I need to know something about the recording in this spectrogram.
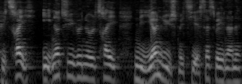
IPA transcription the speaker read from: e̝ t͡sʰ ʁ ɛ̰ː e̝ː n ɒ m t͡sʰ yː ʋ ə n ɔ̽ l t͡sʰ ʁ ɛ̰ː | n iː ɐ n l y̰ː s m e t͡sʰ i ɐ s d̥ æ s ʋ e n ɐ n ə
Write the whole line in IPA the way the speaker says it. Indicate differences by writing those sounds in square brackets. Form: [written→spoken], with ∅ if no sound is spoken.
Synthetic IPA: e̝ t͡sʰ ʁ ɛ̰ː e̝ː n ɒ [m→∅] t͡sʰ yː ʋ ə n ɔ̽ l t͡sʰ ʁ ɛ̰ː | n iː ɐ n l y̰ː s m e t͡sʰ i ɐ s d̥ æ s ʋ e n ɐ n ə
